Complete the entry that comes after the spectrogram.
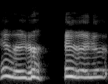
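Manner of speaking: play-acted, very high, frenzied, frantic calling out. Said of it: "Joe just being an absolute spaz, going".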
